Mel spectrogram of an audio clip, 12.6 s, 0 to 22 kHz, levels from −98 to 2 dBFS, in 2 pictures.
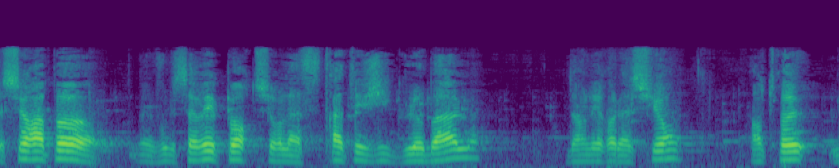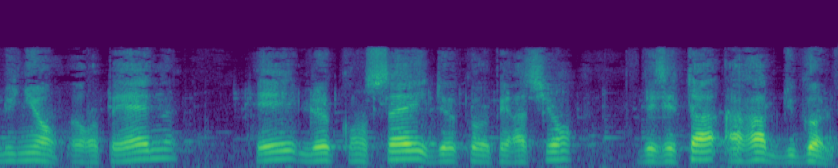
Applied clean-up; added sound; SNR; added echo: neural separator model SepFormer DNS4.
